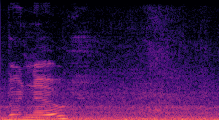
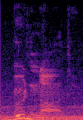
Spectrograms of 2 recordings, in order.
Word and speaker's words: Boudinot: I first moved here, Budnott. Uh because everything in this part of the country is pronounced wrong, and I just figured that the T would be pronounced.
